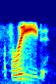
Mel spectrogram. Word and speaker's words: Fried: Now his name is spelled, it's spelled Fried, but it's pronounced Freed.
